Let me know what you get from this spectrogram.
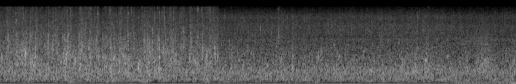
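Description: Water splashing as a brown bear thrashes its head in a river for the first two seconds or so, then the steady rush of the flowing river.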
